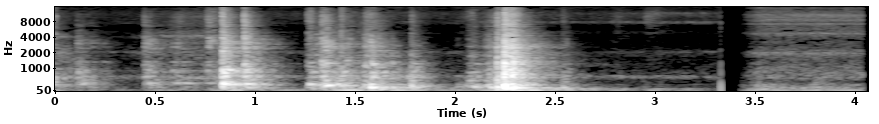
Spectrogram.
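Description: Glass lid being set onto a stainless-steel steamer pot: a few short knocks and clatters, the loudest a little past two seconds in.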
